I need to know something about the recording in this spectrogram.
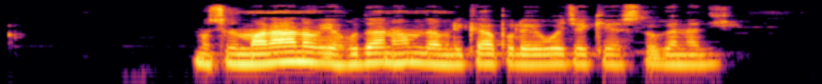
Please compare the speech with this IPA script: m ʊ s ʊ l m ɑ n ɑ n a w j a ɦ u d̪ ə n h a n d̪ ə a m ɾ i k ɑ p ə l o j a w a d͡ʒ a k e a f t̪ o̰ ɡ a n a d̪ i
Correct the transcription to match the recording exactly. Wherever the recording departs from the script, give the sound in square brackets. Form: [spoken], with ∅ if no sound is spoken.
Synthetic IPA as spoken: m ʊ s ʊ l m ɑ n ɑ n a w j a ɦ u d̪ [ɑ] n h a [m] d̪ ə a m ɾ i k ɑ p ə l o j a w a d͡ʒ a k e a [s] t̪ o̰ ɡ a n a d̪ i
